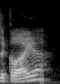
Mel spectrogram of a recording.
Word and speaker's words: Aglaia: Wow, you're the first one who spoke it the right way. It is Aglaia? Yeah.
